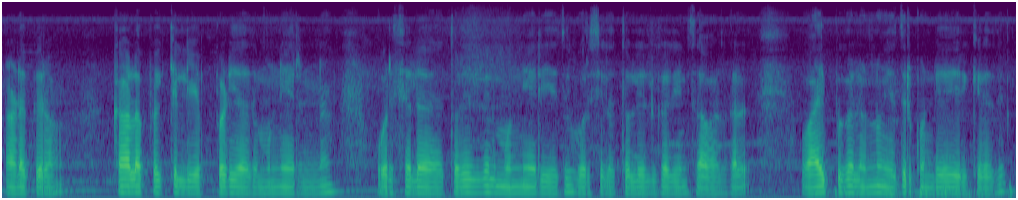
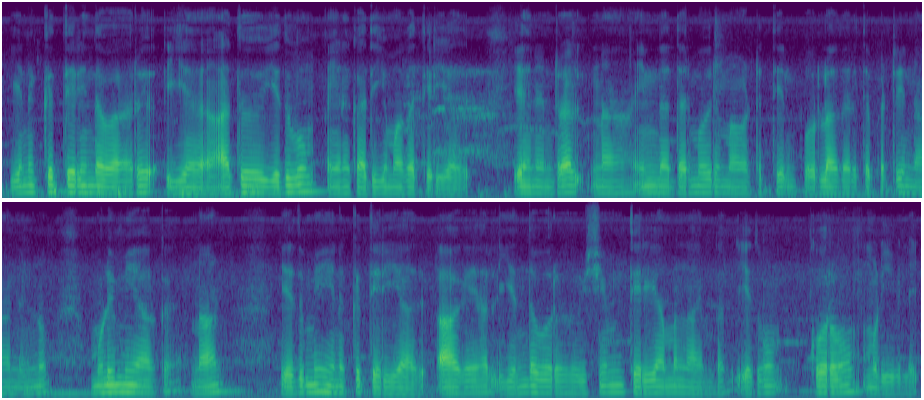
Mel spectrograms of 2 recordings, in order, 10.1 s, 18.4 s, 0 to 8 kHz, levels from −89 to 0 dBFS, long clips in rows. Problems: background sounds at intervals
